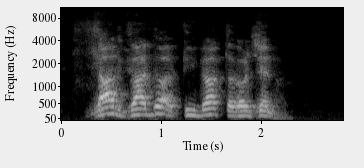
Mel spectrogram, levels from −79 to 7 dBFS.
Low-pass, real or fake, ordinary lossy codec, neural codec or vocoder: 9.9 kHz; fake; AAC, 32 kbps; codec, 24 kHz, 3 kbps, HILCodec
